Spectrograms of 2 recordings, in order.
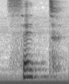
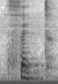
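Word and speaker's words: sept: the end sank sis set is this written as s e p d but you don't spell the you don't pronounce p that is silent set now wait nerf this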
